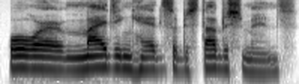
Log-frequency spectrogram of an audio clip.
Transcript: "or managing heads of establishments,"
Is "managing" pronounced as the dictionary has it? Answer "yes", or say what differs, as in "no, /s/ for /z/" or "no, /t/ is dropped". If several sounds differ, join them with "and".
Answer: no, /n/ is dropped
